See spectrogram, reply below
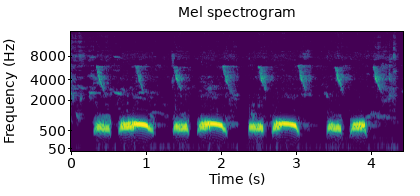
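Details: Spotted dove decoy cooing used to lure and provoke fighting males: a series of deep, hoarse coos, short notes alternating with longer drawn-out ones, about one per second, with faint high chirps overhead.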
